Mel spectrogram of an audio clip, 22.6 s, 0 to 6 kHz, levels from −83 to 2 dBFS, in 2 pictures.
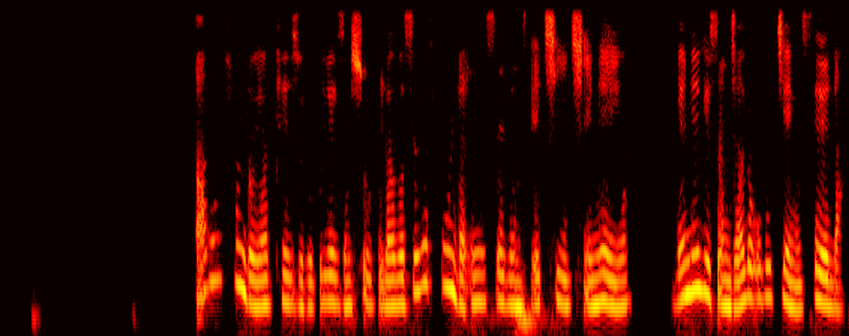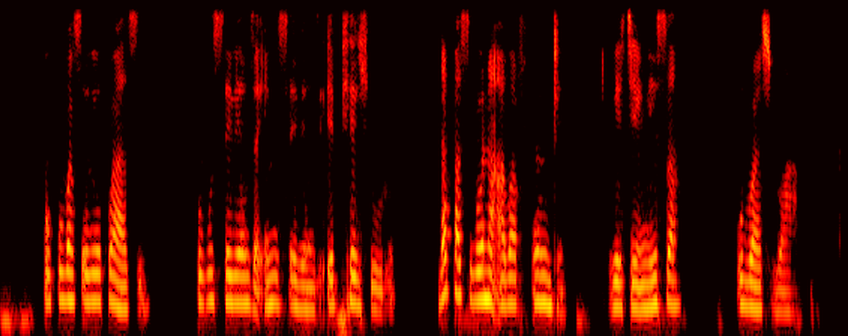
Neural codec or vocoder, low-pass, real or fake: codec, 16 kHz, 2 kbps, FreqCodec, larger model; 5.4 kHz; fake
